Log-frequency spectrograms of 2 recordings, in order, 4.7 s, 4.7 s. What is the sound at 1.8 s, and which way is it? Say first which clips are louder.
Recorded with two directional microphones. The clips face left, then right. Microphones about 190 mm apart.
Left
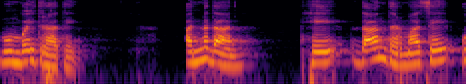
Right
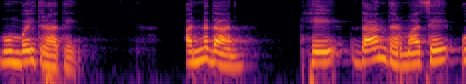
A woman's voice: right 3 dB; 20° right (ahead or behind).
